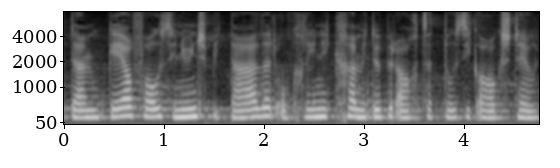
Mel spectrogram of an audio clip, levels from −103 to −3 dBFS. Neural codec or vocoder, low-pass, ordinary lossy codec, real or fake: none; none; none; real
